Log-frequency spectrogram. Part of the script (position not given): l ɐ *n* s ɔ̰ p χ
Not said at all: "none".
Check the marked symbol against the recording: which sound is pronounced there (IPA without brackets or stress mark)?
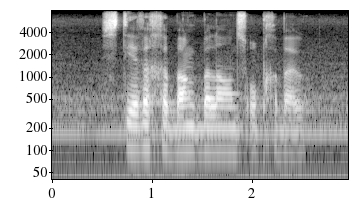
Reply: n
